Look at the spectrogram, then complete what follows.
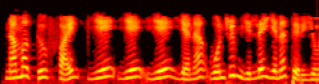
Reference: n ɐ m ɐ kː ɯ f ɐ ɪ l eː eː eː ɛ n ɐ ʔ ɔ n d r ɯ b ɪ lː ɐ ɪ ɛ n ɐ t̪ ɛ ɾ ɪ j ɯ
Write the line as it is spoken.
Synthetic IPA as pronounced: n ɐ m ɐ kː ɯ f ɐ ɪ l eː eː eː ɛ n ɐ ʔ ɔ n d r ɯ m ɪ lː ɐ ɪ ɛ n ɐ t̪ ɛ ɾ ɪ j ɯ

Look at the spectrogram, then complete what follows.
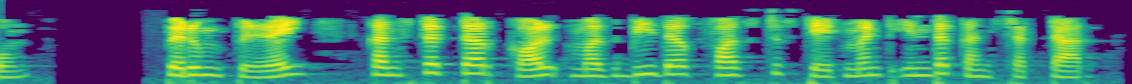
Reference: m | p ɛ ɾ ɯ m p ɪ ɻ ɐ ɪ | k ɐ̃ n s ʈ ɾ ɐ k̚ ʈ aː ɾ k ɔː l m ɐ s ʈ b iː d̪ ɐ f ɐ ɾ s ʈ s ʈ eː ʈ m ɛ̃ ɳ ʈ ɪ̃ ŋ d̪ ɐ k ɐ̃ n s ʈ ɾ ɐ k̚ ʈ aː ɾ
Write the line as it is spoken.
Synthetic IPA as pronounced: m | p ɛ ɾ ɯ m p ɪ ɻ ɐ ɪ | k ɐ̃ n s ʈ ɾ ɐ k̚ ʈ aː ɾ k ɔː l m ɐ s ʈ b iː d̪ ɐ f ɐ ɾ s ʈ s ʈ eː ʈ m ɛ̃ ɳ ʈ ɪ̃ n d̪ ɐ k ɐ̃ n s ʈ ɾ ɐ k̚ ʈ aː ɾ

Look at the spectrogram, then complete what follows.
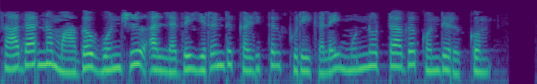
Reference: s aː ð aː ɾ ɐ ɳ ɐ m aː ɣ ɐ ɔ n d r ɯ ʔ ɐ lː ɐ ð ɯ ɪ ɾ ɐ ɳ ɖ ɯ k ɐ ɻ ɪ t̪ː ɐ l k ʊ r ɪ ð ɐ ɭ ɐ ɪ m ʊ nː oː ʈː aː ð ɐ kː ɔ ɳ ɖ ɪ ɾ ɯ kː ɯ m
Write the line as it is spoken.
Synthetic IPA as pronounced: s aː ð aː ɾ ɐ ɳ ɐ m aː ɣ ɐ ɔ n d r ɯ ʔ ɐ lː ɐ ð ɯ ɪ ɾ ɐ ɳ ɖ ɯ k ɐ ɻ ɪ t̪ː ɐ l k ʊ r ɪ ɣ ɐ ɭ ɐ ɪ m ʊ nː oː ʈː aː ɣ ɐ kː ɔ ɳ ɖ ɪ ɾ ɯ kː ɯ m

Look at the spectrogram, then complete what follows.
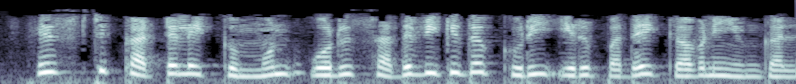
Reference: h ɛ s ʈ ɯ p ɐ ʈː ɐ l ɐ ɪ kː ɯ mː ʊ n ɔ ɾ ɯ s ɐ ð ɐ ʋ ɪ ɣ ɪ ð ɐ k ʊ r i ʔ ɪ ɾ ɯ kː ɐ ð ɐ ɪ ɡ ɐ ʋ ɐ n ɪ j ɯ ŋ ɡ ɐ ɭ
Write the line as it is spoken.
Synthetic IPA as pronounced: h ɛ s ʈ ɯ k ɐ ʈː ɐ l ɐ ɪ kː ɯ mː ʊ n ɔ ɾ ɯ s ɐ ð ɐ ʋ ɪ ɣ ɪ ð ɐ k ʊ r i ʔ ɪ ɾ ɯ pː ɐ ð ɐ ɪ ɡ ɐ ʋ ɐ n ɪ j ɯ ŋ ɡ ɐ ɭ

